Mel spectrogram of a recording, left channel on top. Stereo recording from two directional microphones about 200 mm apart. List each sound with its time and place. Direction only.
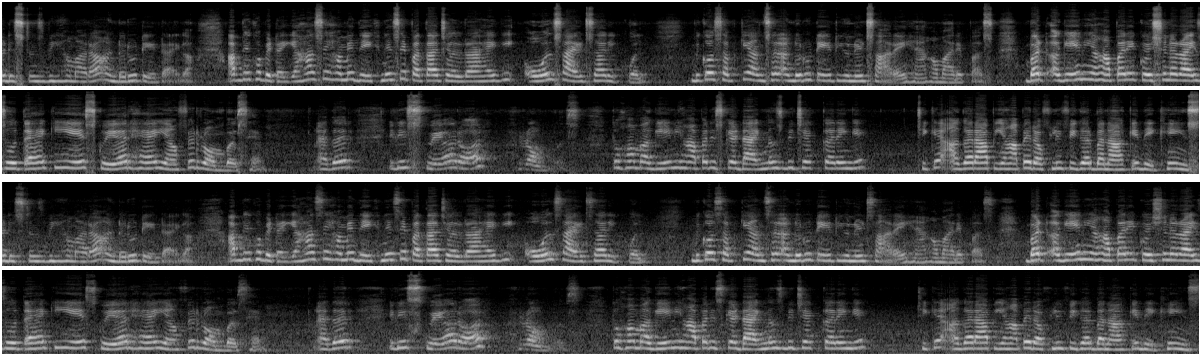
0.0 s a woman's voice: 30° left (ahead or behind)
15.1 s a woman's voice: 25° left (ahead or behind)
21.2 s a woman's voice: 35° left (ahead or behind)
